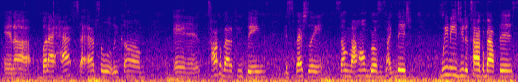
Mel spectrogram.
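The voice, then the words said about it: Strained, sick-sounding voice. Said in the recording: “as you can hear, your girl's voice is just going through it ... my voice is holding on for dear life. It is living on a prayer.”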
